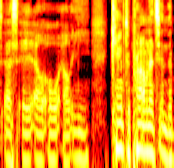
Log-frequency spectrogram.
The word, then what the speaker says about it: Salole: I might be saying his name wrong. It's Salole.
